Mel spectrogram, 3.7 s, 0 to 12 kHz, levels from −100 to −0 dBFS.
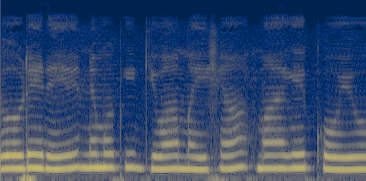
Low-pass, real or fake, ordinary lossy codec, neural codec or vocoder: none; fake; none; codec, 24 kHz, 0.9 kbps, WavTokenizer, medium speech release version 2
